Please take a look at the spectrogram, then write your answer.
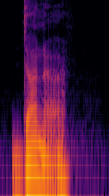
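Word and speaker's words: Döner: They said that the Germans say it Dunna.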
